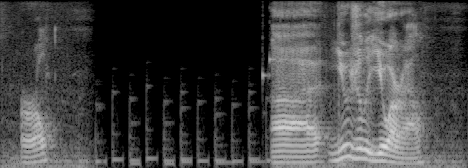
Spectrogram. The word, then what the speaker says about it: URL: pronounce Earl uh usually URL not Earl I think most a like web things I generally pronounce by spelling them out rather than pronouncing them like uh hre m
